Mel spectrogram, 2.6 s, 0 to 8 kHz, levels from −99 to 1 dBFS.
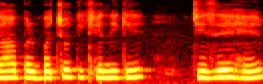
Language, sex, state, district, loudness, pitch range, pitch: Hindi, female, Arunachal Pradesh, Lower Dibang Valley, -15 LUFS, 235-255 Hz, 245 Hz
